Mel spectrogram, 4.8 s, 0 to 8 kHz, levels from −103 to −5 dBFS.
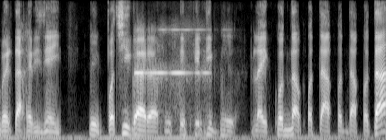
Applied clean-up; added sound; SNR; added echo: neural diffusion model UNIVERSE++.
